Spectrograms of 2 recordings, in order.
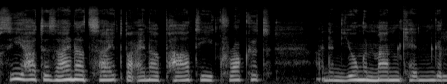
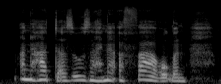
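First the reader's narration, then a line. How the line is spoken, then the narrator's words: Reminiscent murmur. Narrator (German): murmelte Miss Marple, in die Vergangenheit zurückschweifend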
